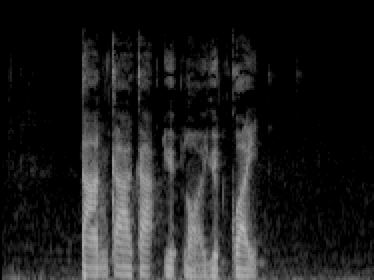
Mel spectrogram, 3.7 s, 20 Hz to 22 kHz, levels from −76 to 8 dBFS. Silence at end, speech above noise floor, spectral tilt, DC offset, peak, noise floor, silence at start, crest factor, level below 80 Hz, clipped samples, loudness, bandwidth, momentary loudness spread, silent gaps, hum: 0.8 s; 30 dB; -5 dB/octave; under 0.1%; 0 dBFS; -49 dBFS; 0.15 s; 22 dB; -42 dBFS; under 0.1%; -20 LUFS; 14.5 kHz; 5 LU; none; none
